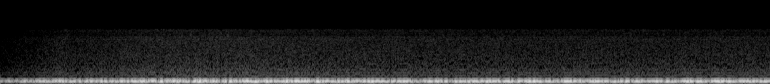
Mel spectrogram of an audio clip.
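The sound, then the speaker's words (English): Sonified vibration modes of the sun, several modes heard together: a steady, dense low rumble of many overlapping tones, droning continuously at an even loudness with no speech. “But this is what we hear when we listen to several modes together.”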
